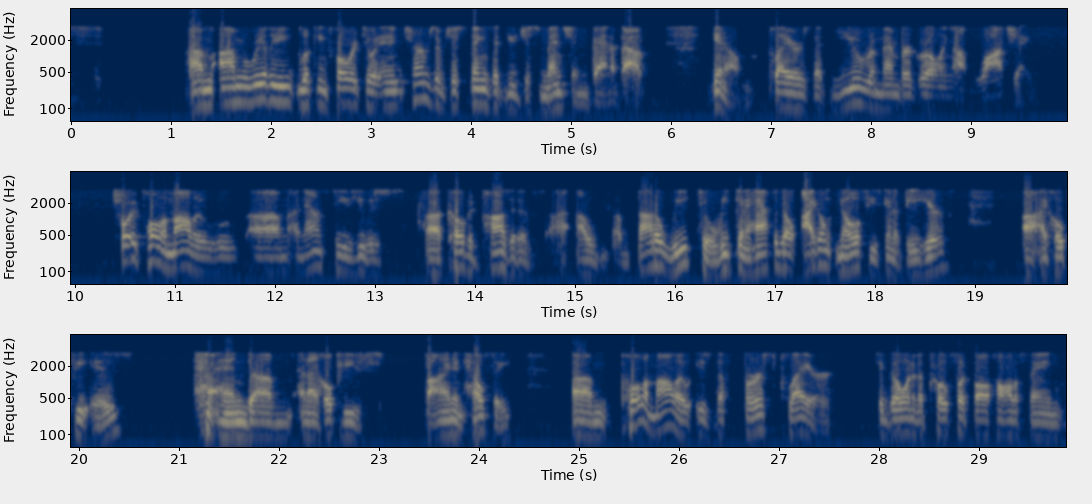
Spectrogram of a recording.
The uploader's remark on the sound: calls in from Canton, Ohio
